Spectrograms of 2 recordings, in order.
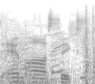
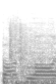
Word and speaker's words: MR6: That is the correct way to pronounce it. So it's not Botlaw, not Mr. It's not Mr. Botlaw. It's not Mr. at all. It's MR6. They say it in Portuguese. They spell out.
